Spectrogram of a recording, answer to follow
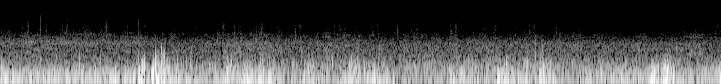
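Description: Footsteps of a person running on a paved path, a quick, even beat of about three steps a second over a low rumble.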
